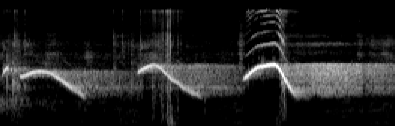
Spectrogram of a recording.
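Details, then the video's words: An actively vocal common hill myna gives three loud whistled phrases about a second and a half apart. Each rises briefly and then glides steeply downward, and the last is the strongest and richest in overtones. "BURUNG BEO GACOR"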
